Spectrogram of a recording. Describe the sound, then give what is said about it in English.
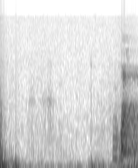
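A female dog in obedience training gives a short whimpering bark near the end after a quieter stretch, with a brief vocal sound at the very start and no talking. “Good dog.”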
